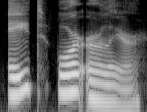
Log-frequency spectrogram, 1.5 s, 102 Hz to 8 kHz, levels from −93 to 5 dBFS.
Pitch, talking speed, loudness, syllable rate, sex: 180 Hz, 120 wpm, -15 LUFS, 3.4 syllables/s, female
